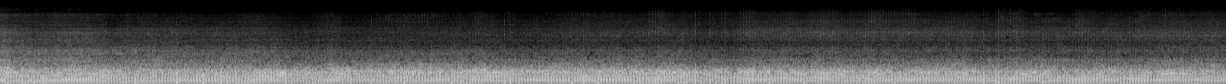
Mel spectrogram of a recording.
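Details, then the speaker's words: Troy-Bilt Tuffy rear-tine tiller, reassembled from pieces with the carburetor diaphragm refitted: even, steady single-cylinder chug with no misses, knocks or surging. Runs well; only a slightly worn cable is suspected of not moving fully. Normal running. "apart from that this thing runs good feels good and all that stuff so let me crank it up force"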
